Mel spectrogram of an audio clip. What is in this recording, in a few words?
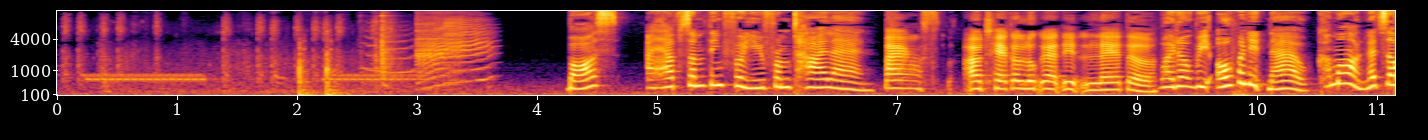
Radio Spot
